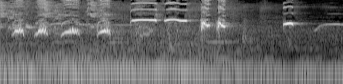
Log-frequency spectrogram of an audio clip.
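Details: Oriental magpie-robin song used to lure other birds: four rich slurred whistles repeated about every third of a second, then high pure whistles and sharp notes over a steady low hum.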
